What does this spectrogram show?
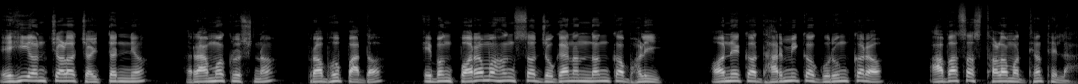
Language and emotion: Odia, neutral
